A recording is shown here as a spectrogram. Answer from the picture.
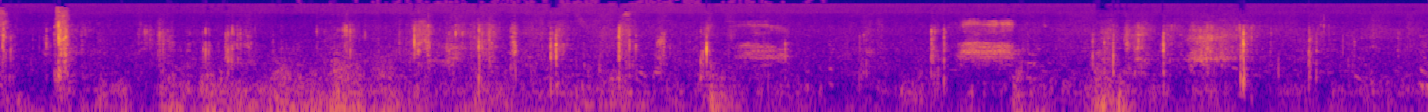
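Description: Wind buffeting the microphone in uneven gusts, with footsteps and scattered light clicks on a stone path.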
